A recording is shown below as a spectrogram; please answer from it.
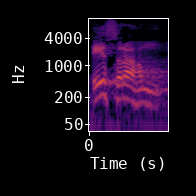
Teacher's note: الهمزة مكسورة بعد الهمزة المكسورة صاد ساكن بعده راء، فإصراهم الراء مفخم، الراء مفخم، هذا التفخيم هو أسهل على اللسان، من لو إذا رققنا الراء فاللسان يصعب عليه أن ينتقل من التفخيم إلى الترقيق.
